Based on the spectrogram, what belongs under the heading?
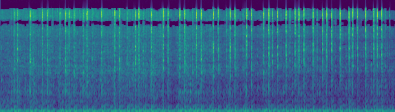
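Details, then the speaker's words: Harley-Davidson V-twin with a manual idle air control valve replacing the factory IAC, rpm dropped low; deep loping thump around nine hundred rpm, steady and even, no misses. "I'm going to fire up the bike and uh drop the RPMs down so you guys can hear it"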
